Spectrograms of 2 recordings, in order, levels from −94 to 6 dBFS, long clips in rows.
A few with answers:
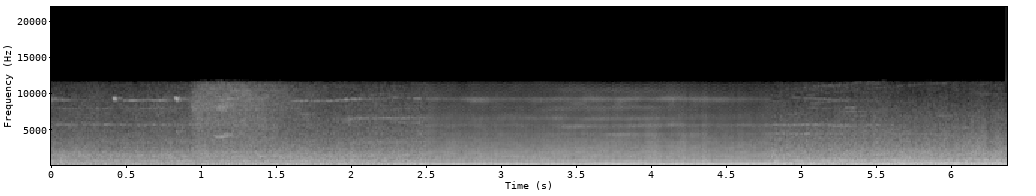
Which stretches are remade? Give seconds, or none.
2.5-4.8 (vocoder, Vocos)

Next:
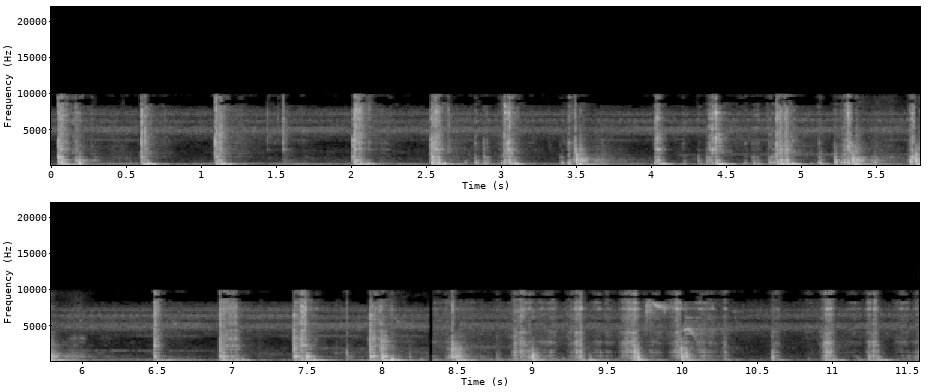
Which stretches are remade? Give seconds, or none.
7.0-9.8 (vocoder, Vocos)

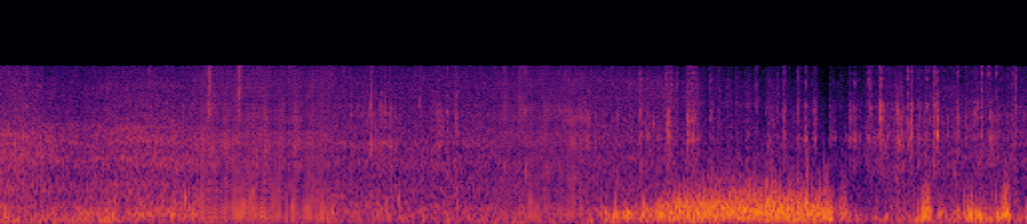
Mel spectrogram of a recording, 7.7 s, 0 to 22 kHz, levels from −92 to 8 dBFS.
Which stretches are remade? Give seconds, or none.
1.5-2.5 (vocoder, Vocos); 3.7-4.4

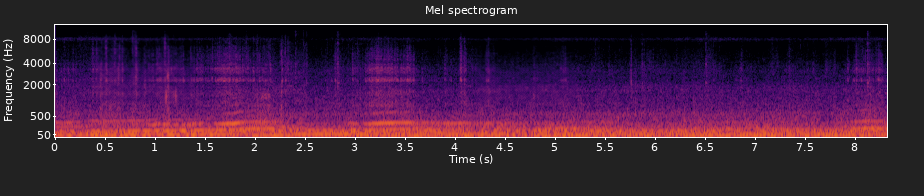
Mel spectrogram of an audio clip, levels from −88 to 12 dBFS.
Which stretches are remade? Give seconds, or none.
0.4-1.4 (vocoder, Vocos); 4.2-5.2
